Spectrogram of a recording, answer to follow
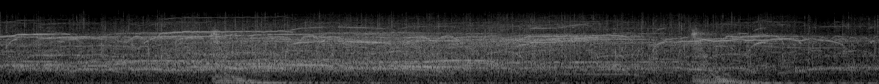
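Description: Live rock keyboard solo: many overlapping swooping, warbling synthesizer tones sweeping up and down in pitch, with two short low rumbles, one about two seconds in and one near the end.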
